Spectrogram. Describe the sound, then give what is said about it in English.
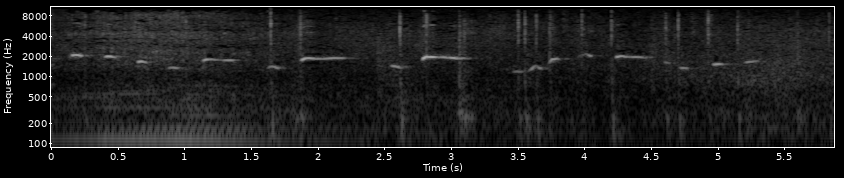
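A man on a bus whistles a bouncy, cheerful tune, clear melodic notes hopping up and down, with a low engine-like rumble early on and scattered light taps as he taps his hands on the seat in front of him. “He's tapping his hands on the seat in front of him and he's whistling like, yes!”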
